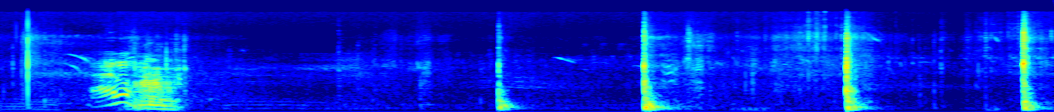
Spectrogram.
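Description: Axe blows chopping into a tree trunk: four sharp, separate chops about one to one and a half seconds apart in the second half, cutting the wood away from a cow's head stuck in the trunk.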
